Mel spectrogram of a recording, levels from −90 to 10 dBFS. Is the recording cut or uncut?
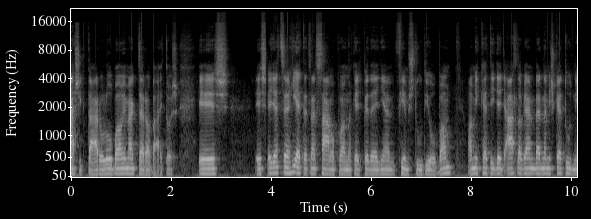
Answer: cut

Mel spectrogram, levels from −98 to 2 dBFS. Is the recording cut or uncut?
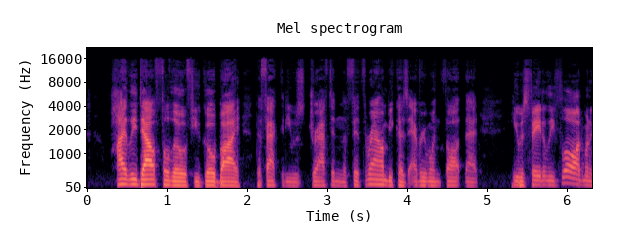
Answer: uncut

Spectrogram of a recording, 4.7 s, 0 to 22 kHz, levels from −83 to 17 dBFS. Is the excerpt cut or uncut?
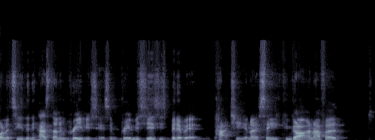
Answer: cut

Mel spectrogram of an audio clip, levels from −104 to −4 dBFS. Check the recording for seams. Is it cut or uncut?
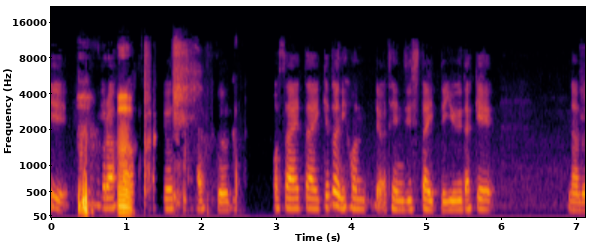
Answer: cut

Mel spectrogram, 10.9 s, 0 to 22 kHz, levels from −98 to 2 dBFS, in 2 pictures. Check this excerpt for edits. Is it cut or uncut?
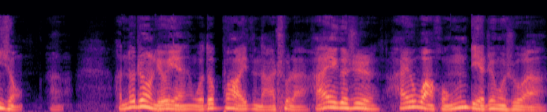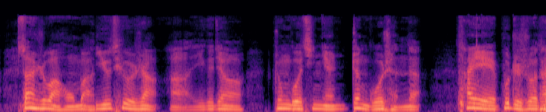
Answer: cut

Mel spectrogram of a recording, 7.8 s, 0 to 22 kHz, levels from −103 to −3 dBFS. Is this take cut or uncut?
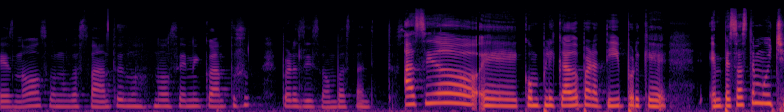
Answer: uncut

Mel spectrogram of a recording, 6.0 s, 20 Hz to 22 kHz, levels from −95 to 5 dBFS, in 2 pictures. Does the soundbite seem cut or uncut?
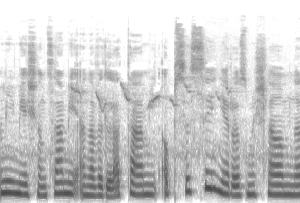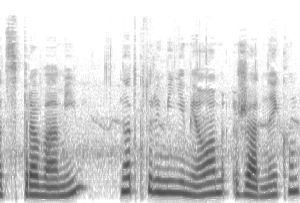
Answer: uncut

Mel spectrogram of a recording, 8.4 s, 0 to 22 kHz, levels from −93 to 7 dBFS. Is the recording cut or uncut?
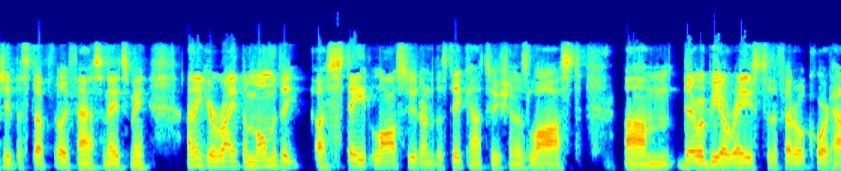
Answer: uncut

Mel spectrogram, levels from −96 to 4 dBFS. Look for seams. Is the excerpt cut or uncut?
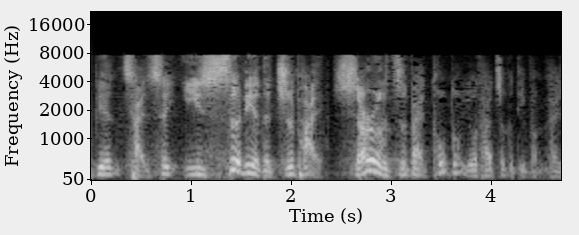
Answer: cut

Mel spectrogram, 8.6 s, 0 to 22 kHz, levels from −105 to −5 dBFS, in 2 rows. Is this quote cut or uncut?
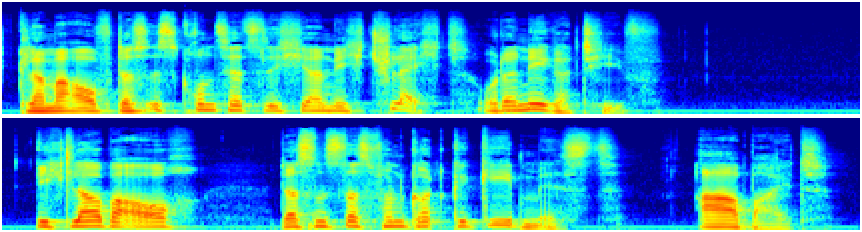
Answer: uncut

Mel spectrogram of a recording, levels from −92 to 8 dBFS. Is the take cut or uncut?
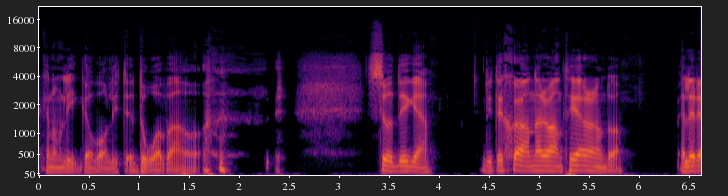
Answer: uncut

